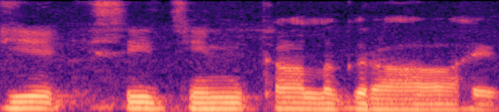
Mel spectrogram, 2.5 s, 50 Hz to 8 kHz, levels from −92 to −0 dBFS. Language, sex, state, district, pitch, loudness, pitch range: Hindi, male, Gujarat, Gandhinagar, 115 Hz, -16 LUFS, 105-120 Hz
